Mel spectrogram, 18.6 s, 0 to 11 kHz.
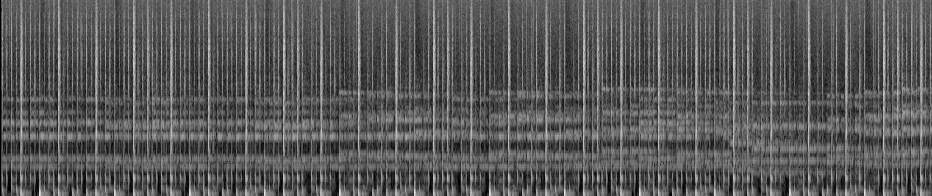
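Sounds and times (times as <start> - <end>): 
rhythm: 0.0 - 18.6.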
